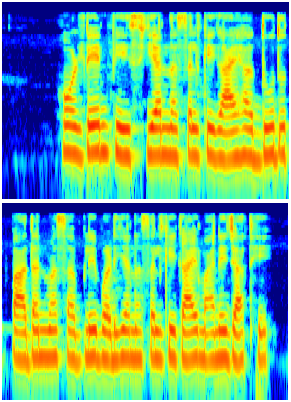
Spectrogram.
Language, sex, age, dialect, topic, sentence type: Chhattisgarhi, female, 18-24, Western/Budati/Khatahi, agriculture, statement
